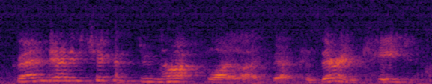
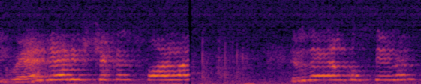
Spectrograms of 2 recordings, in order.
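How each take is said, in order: First: Said in the usual way. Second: High questioning voice, "Granddaddy's" rising; questioning rise. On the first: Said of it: "answers the question". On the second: Real, not acted. Reader asking the child about chickens, rising. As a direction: ask brightly with a rise on "Granddaddy's". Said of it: "asks the child".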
